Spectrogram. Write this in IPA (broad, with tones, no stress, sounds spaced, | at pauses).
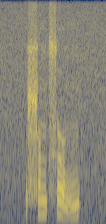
ʂ ʊ˧˥ ŋ s ʊ̰˨˩˦ ŋ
